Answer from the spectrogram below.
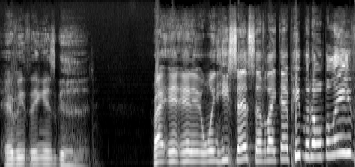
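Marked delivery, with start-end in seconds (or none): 0.0-1.3 low, slow, droopy donkey voice; mopey cartoon donkey impression; Eeyore voice. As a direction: say happy words in Eeyore's dead gloom. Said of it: "Eeyore, he's always just like".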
